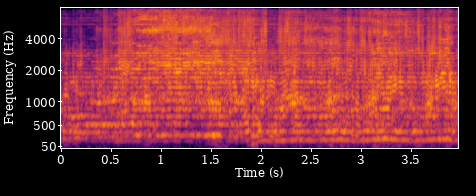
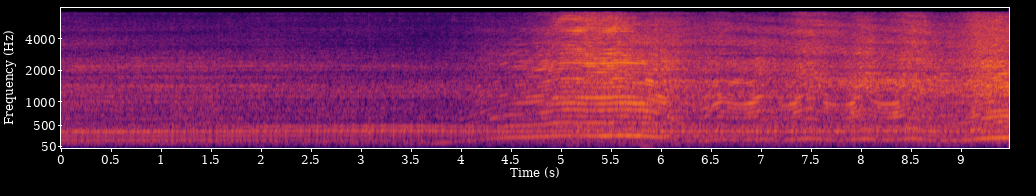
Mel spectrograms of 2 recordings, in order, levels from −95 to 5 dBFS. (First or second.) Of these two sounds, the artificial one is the first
